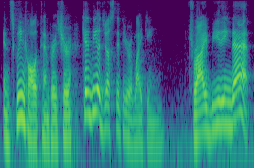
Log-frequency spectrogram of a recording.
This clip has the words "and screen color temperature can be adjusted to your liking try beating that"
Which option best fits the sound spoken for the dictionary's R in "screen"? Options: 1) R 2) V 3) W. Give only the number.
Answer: 3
